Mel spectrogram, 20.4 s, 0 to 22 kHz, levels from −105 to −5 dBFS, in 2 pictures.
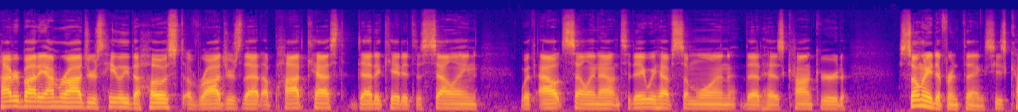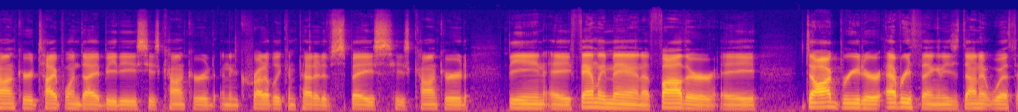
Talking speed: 170 wpm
